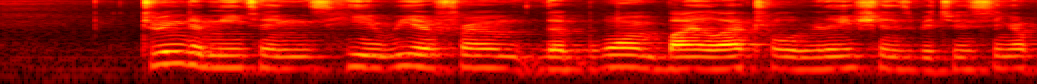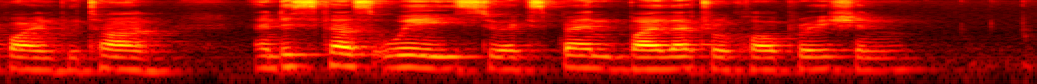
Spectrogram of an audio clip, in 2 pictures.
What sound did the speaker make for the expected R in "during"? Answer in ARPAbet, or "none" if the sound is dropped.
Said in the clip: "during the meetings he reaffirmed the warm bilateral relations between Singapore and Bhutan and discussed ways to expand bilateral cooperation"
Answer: R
